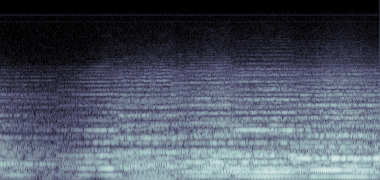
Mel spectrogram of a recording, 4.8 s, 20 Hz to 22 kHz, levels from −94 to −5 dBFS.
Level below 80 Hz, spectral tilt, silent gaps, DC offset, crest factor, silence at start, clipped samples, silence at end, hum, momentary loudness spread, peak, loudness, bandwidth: -42 dBFS; -8.5 dB/octave; none; under 0.1%; 14 dB; 0 s; under 0.1%; 0 s; none; 19 LU; -6 dBFS; -21 LUFS; 7.8 kHz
